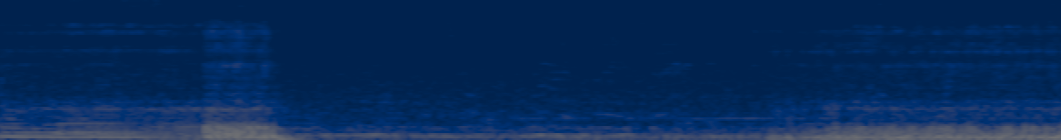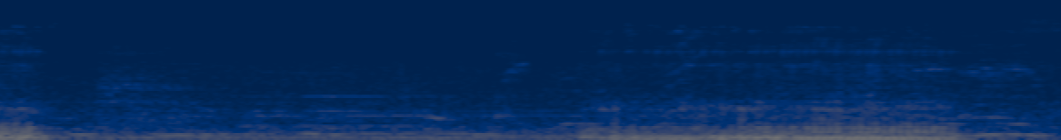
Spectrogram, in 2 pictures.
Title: Tired dad #snoring #sleeping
